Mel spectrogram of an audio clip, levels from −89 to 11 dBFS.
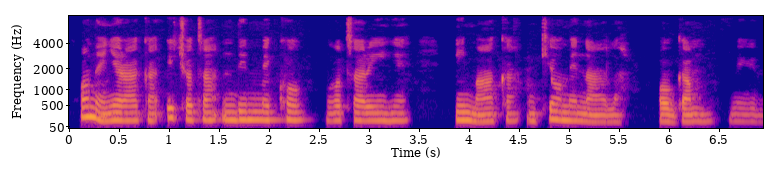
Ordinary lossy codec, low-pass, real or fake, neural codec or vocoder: none; none; real; none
